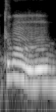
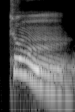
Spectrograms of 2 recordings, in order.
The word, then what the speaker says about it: tomb: It's not a tomb, but tomb. The B is silent, like comb, tomb, womb, okay?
